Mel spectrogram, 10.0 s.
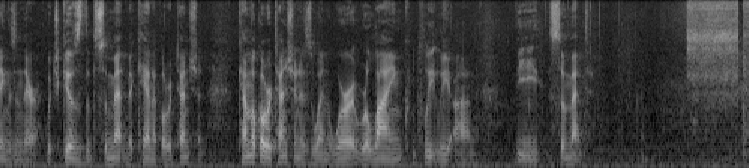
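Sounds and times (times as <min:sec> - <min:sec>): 
speech: 0:00.0 - 0:07.9
dental air and water spray cleaning a crown: 0:09.2 - 0:09.9.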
